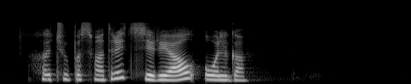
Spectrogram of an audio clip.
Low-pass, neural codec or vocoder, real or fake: 7.2 kHz; codec, 24 kHz, 0.9 kbps, DualCodec; fake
